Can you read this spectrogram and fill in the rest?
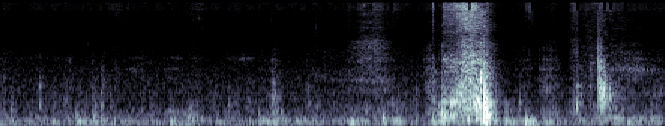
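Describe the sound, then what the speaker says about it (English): A utility knife trims a white border off paper, making one short, close scraping cut near the end over a quiet background. "So let me just go ahead and trim this white off of here."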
